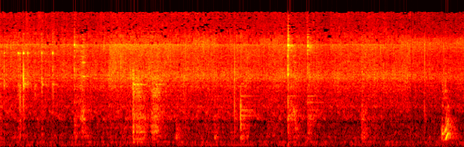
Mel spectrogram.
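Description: Sliced capsicum and carrot sizzle in hot oil in a pan for batani chaat, a steady close frying hiss broken by intermittent scraping stirs and clicks of the spatula.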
